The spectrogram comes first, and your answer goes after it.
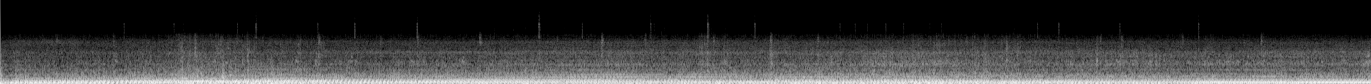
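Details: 2022 AMEC ice racing car, SLS4 class, turbocharged engine, Lake Algonquin heat: heavy, low rumble under load as cylinder 2 quits at the end of the straight; back pressure popped the PCV hoses and sprayed oil on the turbo side, heavy smoke; power lost.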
